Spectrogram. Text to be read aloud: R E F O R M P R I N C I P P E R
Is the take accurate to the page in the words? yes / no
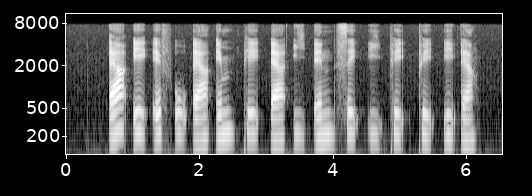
yes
